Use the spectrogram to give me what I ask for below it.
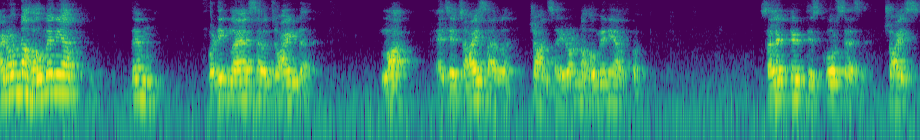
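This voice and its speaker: A man's high voice in a Kannada accent, with long, frequent pauses and audible room echo. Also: ordinary pitch variation, moderate pace. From India, Karnataka (Western Ghats village). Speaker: judge or senior legal figure, chief guest. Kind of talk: ceremonial speech. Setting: auditorium with audience.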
